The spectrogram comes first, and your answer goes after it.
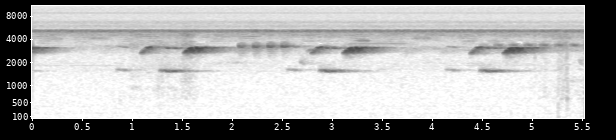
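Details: Common coquis calling loudly at night in Puerto Rico, several frogs overlapping; each call is a two-note "co-qui", a short lower note followed by a higher whistled note, repeated every second or two over a steady high insect hiss.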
